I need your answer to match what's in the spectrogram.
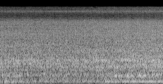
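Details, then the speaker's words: Gen 2 Toyota Corolla twincam liftback: smooth steady hum, engine revved with no knocks, rattles or other noises, mounts steady without shaking; normal idle. "Coba kita masih halus ya Kalau ada masalah pada mesin biasanya ketika dicas ada meletek atau suara-suara lain tapi ini benar-benar alus"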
